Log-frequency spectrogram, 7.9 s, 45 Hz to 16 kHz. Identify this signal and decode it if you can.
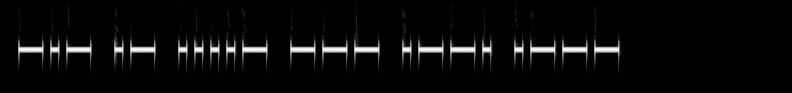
Morse code, heard as a keyed tone, about 15 wpm, 700 Hz. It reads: KA4OPJ
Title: USA Call Signs - 6 Characters - 15wpm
